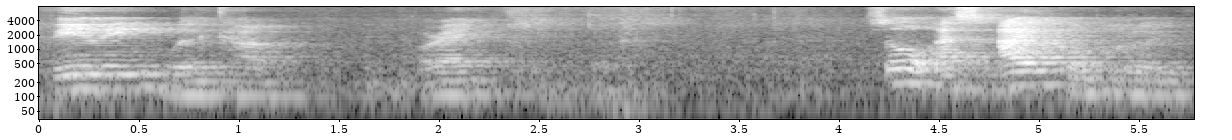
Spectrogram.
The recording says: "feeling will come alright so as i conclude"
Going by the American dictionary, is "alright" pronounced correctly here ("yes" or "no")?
no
